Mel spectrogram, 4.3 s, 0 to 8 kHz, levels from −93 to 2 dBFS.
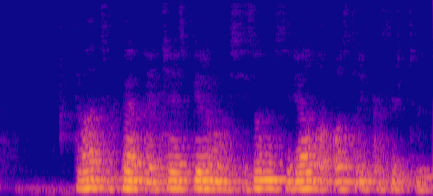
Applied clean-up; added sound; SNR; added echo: none; none; none; reverberation time 0.9 s.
